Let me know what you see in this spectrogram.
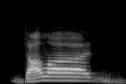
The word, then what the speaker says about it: Daladier: So Hitler, Neville Chamberlain, the Prime Minister of Britain, Edouard Daladier, I can never say his name, Daladier, Edouard Daladier.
